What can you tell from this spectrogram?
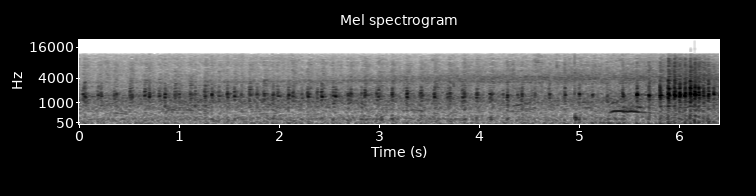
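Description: Miniature live-steam locomotive chuffing steadily under load as it hauls a train of riding cars, its exhaust beats quick and even. A louder rush of noise comes near the end as the engine draws close.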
